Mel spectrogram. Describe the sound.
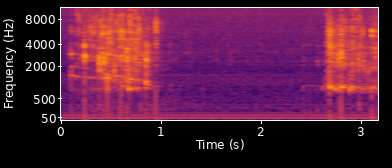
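A drink is poured from a freshly opened bottle, heard as two short bursts of bright trickling, splashing liquid separated by a quiet pause of over a second.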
